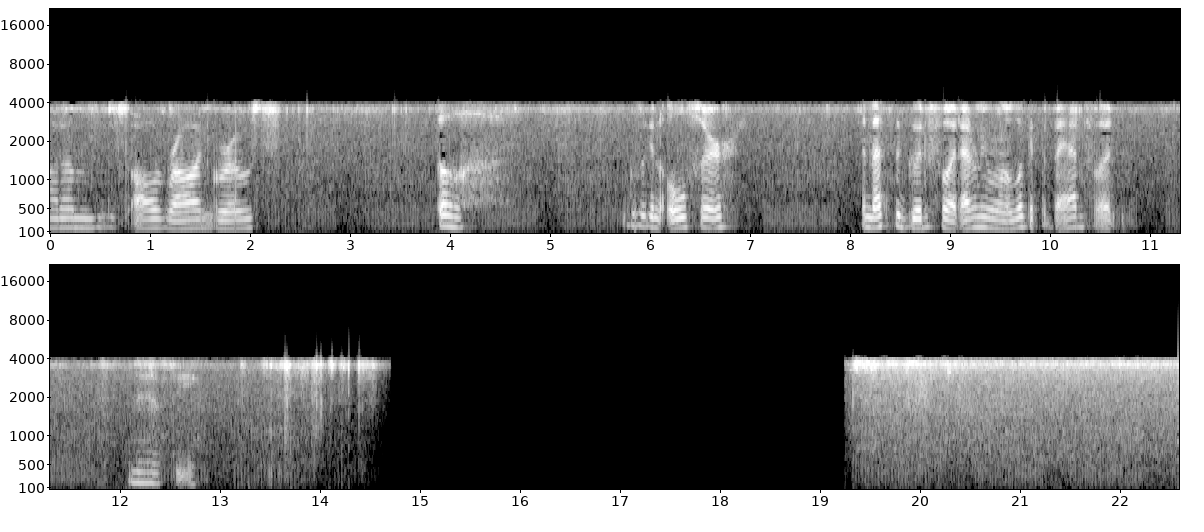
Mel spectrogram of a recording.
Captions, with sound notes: It's just all raw and gross. Ugh. It looks like an ulcer. And that's the good foot. I don't even want to look at the bad foot. Nasty. [leaves rustling]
